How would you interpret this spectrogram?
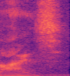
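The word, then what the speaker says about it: I's: had a little book called eyes pronounced eyes I'm trying to remember which EES pronounced I apostrophe s um or and after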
